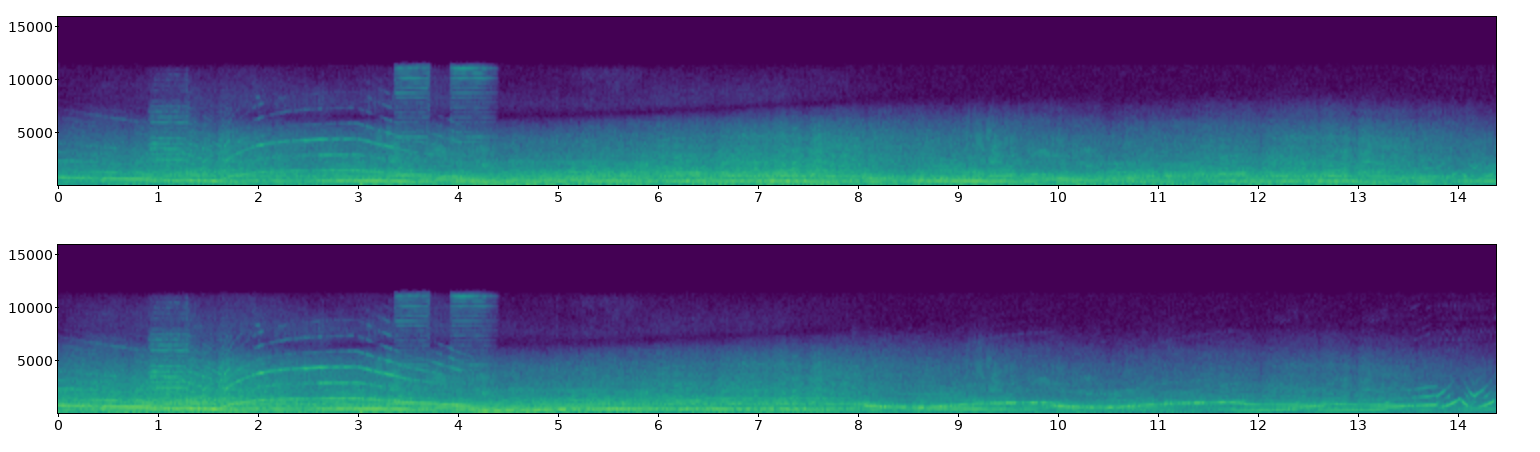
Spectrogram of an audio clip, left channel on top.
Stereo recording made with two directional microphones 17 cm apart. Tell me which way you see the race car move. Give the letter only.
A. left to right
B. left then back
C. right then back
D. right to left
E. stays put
D.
